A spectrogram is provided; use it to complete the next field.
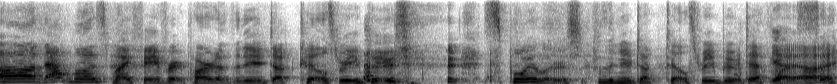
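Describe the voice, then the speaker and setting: Over noticeable background noise, a woman talks at a moderate pace and medium pitch, her pitch swinging very widely. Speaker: radio DJ, podcast co-host. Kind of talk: casual banter on a comedy podcast. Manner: playful, joking.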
